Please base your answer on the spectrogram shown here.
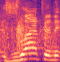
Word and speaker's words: Zlatan: Zlatan is the correct pronunciation, yes?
